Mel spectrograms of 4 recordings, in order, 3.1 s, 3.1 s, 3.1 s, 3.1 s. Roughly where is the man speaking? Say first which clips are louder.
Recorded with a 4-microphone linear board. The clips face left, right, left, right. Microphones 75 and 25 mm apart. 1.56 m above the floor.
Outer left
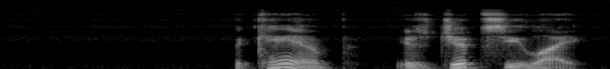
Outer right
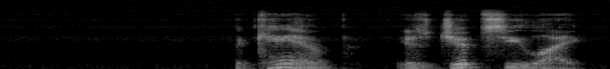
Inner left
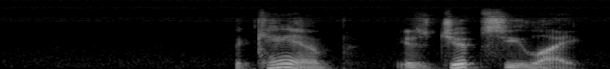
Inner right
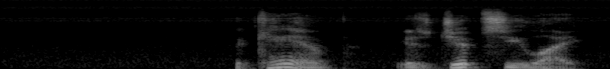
Outer left 7 dB, inner left 4 dB; left.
